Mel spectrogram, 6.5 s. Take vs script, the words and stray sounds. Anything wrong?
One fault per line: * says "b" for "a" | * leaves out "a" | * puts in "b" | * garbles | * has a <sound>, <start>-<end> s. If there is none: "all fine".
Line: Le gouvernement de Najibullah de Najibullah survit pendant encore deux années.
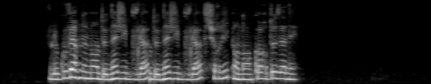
all fine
